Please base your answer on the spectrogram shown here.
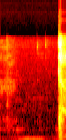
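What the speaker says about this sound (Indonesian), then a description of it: "Maaf, jadi batuk." A single sharp cough, close and loud, right after a stretch of near silence, interrupting a spoken math lesson on solving a system of linear equations.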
